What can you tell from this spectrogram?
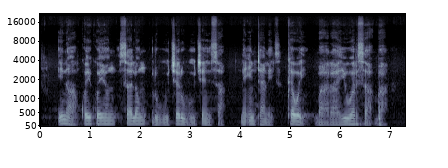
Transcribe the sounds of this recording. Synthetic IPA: ʔɪ˦naː˨kʷa˦jkʷɐ˦jɔ˦nsɐ˦lɔ˦nɾʊ˨buː˨tɪ˦ɾʊ˨buː˨tɪ˦nsa̰˨ʔ | na˦ʔɪ˦nta˦nɛ˨tkɐ˦wa˨jba˨ɽaː˨jʊ˦wɐ˦rsa̰˨ba˦ʔ

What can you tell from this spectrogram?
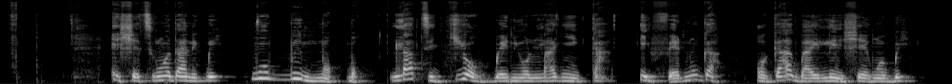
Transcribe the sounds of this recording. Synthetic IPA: ɛ˨ʃɛ˨ti˨˧˦w̃ɔ̃˦da˦nĩ˧k͡pe˦ | w̃ɔ̃˦ɡ͡bi˦˨mɔ̃˨k͡pɔ˨la˦ti˧d͡ʒi˦ɔ˦˨ɡ͡bɛ˨˧˨nĩ˧ɔ˧la˦j̃ĩ˧˨ka˨˦ | i˦˨fɛ˨˦nũ˦ɡa˦˨ | ɔ˨ɡa˨˦˨ɡ͡ba˨˧i˧le˦i˦˨ʃɛ˦˨w̃ɔ̃˧ɡ͡be˦

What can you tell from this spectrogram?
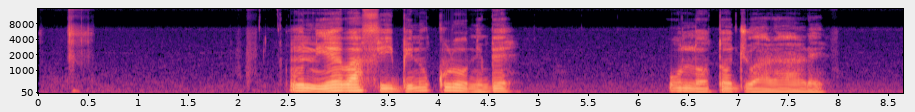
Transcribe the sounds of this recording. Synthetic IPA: o˧nĩ˨˦ɛ˦ba˦fi˧i˧˨bi˨˦nũ˦ku˦ɾo˦˨nĩ˨˦bɛ˦˨ | o˦lɔ˧tɔ˦d͡ʒu˦a˧ɾa˧ɾɛ˨

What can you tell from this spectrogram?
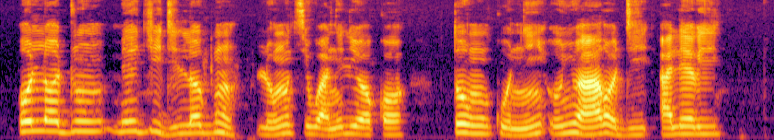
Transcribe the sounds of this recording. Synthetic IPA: o˦lɔ˦dũ˦me˦d͡ʒi˦˨di˨˦lɔ˦ɡũ˦˨ | lo˨wũ˦ti˧wa˨nĩ˨˦le˦ɔ˧kɔ˧ | to˦wũ˧ko˨nĩ˨˦o˧j̃ũ˦a˨˦ɾɔ˦˨di˧a˧lɛ˦ɾi˦

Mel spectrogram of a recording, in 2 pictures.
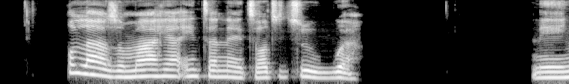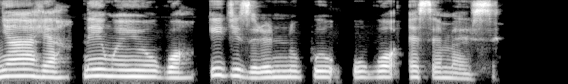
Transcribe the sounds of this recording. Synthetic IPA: ʊ˦la˨a˨zʊ˨m̩˦a˦ɦja˦ʔi˦n̩˦ta˦ne˨tɔ˦tʊ˦tu˦u˨ɡ͡bu˦a˨ | ne˨ɲa˦ɦja˦ne˦ŋʷe˦ɲ˦ʊ˦ɡʷɔ˦i˦d͡ʒi˦ze˨ɾe˨n̩˦nu˦kʷo˦ʊ˦ɡʷɔ˦e˦se˦me˨sɪ̥˨

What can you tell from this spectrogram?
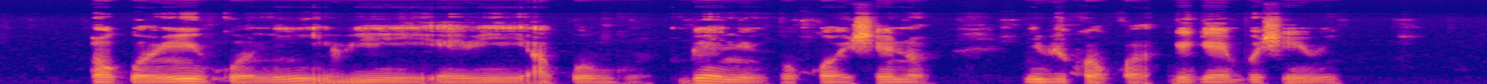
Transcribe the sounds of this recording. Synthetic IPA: ɔ˧˨kõ˨ɾ̃ĩ˨˦ɾi˦˨ko˨nĩ˨˦ḭ˨wi˨˦ɛ˨ɾi˨˧˦a̰˧ko˨ɡ͡bo˨bɛː˦˨nĩ˧˨ko˨kɔ˧˦i˧ʃɛ˦nãː˦˨ | nĩ˦bi˦˨kɔ̃˨kɔ̃˨ɡɛ˦ɡɛ˦bo˦ʃe˧˨˦ɾi˦

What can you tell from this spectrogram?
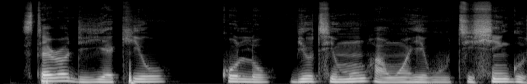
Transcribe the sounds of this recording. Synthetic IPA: stɛ˦ɾɔ˦˨di˨˦jɛ˧kʰi˦o˦ | ko˦lo˧ | bi˦o˦tʰi˧mũ˦a˦˨w̃ɔ̃˧e˧wu˧tʰi˧ʃĩ˦ŋ̩˦ɡu˦˨

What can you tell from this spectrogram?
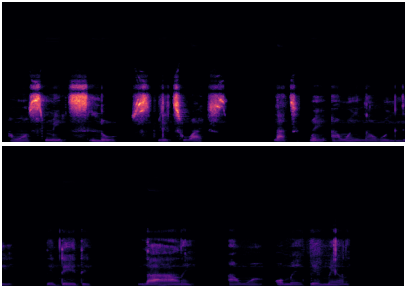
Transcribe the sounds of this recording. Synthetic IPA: a˨w̃ɔ̃˧smĩ˦˨tlo˨ | spli˦twa˦js | la˦ti˧k͡pɛ̃˦a˦˨w̃ɔ̃˧i˨nã˨wo˦i˧le˦ | nĩ˦de˦de˦ | la˦a˨ɾ̃ĩ˧ | a˨w̃ɔ̃˧ɔ̰˨mɛ̃˨˧ɡ͡bɛ˦mɛ̃˦ɾ̃ĩ˨

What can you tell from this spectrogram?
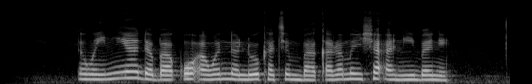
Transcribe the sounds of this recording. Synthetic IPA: ɡɐ˨wɐ˨jnɪ˦jaː˦da˨baː˨kʷʼoː˦ʔa˨wɐ˦nːɐ˨nloː˦kɐ˨t͡ʃɪ˦mbaː˨kʼɐ˨ɽɐ˦mɪ˦nʃa˦ʔa˨niː˦ba˦neː˨

